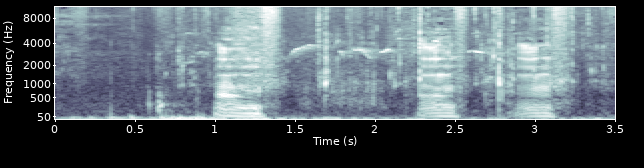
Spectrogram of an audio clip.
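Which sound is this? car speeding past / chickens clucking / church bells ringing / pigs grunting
pigs grunting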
